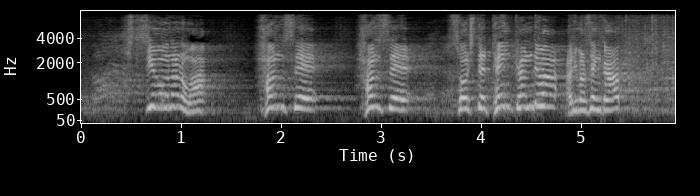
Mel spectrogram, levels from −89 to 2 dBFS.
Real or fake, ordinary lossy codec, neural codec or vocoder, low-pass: fake; none; vocoder, 24 kHz, 100 mel bands, Vocos; 7.2 kHz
